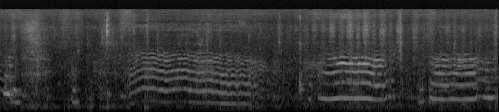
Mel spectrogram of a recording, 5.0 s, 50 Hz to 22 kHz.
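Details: Belgian Malinois pups roughly ten hours old, from a litter of six males and three females born 1 December 2012, utter thin, drawn-out wavering whines while suckling, each cry about a second long, with soft background hiss.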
